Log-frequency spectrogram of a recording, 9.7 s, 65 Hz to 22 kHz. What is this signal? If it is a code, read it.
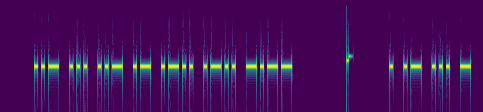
Morse code, heard as a keyed tone, about 17 wpm, 700 Hz. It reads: USUALLY EAST
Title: Sentences from Top 1000 Words - Review Part 3 - New Word Drill - 17wpm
